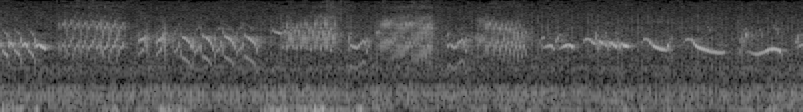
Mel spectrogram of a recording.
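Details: A Chestnut-bellied Seed Finch (Sporophila angolensis) sings a fast, varied run of clear whistled slurs and falling notes with brief buzzy bursts, over a faint background hiss.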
